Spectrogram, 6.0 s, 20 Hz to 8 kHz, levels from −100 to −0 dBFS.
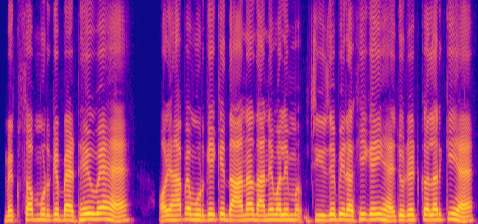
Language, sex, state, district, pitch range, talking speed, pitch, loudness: Hindi, male, Jharkhand, Garhwa, 175-190 Hz, 240 wpm, 185 Hz, -11 LUFS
